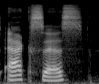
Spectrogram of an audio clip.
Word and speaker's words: AHCCCS: The Arizona Healthcare Cost Containment System, or AHCCCS, pronounced ACCESS, offers health insurance through Kids Care.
